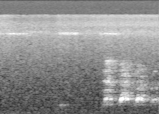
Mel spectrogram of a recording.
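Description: Near silence: quiet room tone, with one faint, short pitched sound about a second and a half in.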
